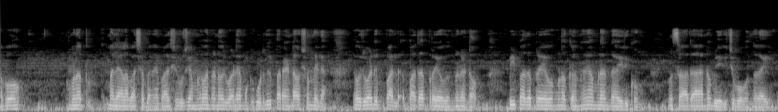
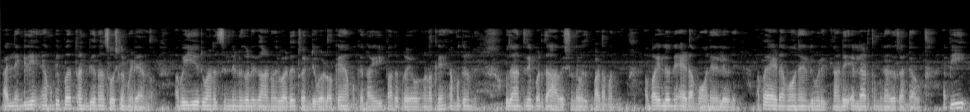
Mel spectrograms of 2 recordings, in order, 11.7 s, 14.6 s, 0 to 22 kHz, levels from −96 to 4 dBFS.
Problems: none marked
